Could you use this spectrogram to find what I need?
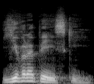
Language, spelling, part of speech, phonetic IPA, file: Russian, европейский, adjective, [(j)ɪvrɐˈpʲejskʲɪj], Ru-европейский.ogg
- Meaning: European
